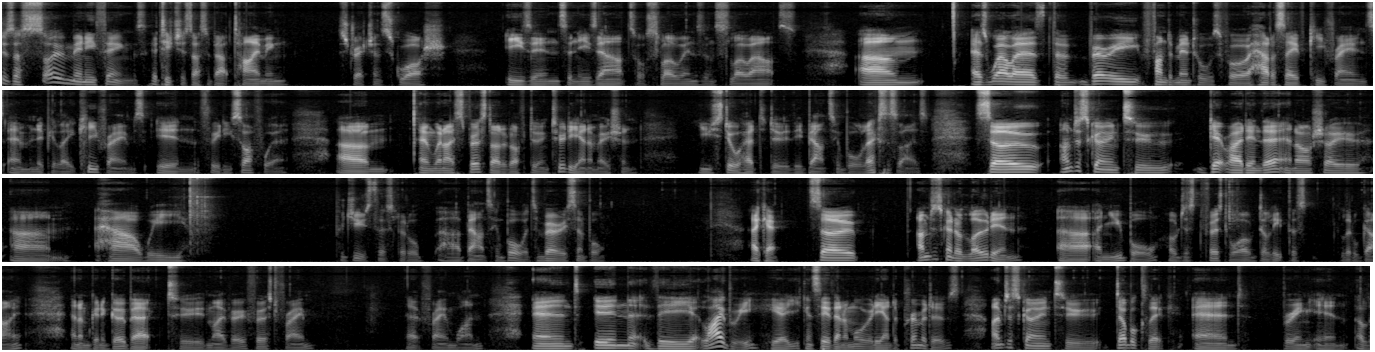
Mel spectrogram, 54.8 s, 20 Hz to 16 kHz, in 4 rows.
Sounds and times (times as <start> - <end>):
Speech: 0.0 - 29.3, 30.8 - 33.5, 34.9 - 44.3, 45.2 - 54.8.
